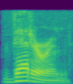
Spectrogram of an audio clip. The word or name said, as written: veteran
